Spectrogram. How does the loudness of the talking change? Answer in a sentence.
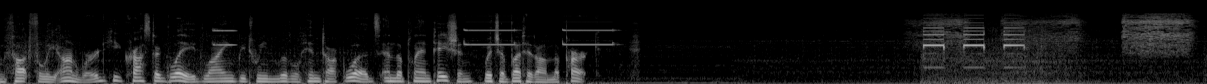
The volume of the talking stays about the same.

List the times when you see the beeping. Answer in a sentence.
You can hear the beeping from 1.6 to 2.4 s, from 4.6 to 6.2 s and from 9.2 to 10.2 s.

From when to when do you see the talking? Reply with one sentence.
The talking can be heard from 0.0 to 6.4 s.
